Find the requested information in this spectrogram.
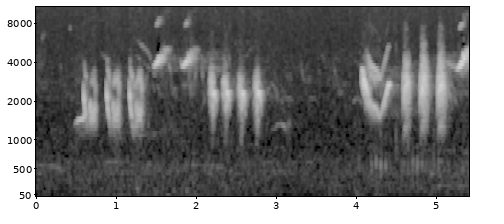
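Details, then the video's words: Song of a chalk-browed mockingbird, short groups of three or four sharp repeated notes separated by pauses, with a few slurred whistles mixed in. "Calandria Grande Canto - Calandria Grande - Chalk-browed Mockingbird Bird Song - Mimus Saturninus"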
